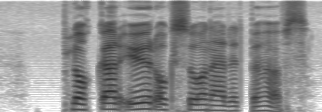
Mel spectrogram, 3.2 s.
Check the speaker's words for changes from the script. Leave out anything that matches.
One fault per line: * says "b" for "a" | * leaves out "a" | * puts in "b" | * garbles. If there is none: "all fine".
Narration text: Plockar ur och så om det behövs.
* says "när" for "om"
